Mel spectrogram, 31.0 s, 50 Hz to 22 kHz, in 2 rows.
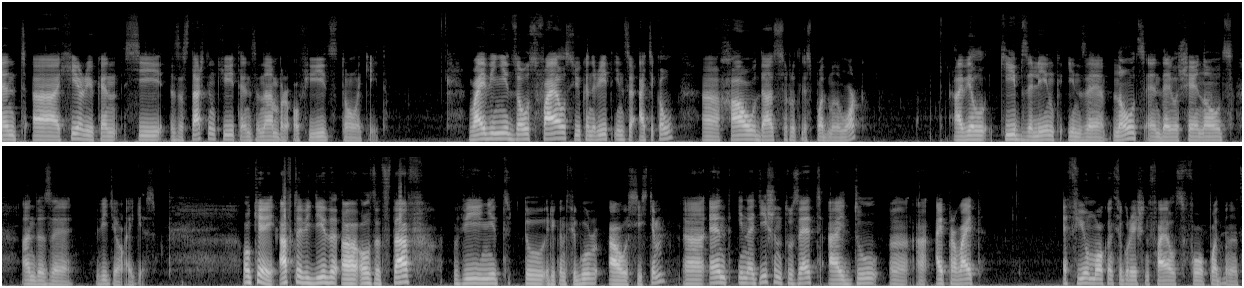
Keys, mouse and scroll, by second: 0.5 click, 1.7 click, 3.1 click, 3.2 click, 3.2 double click, 3.3 double click, 7.0-7.9 scroll, 17.6 double click, 22.1-22.7 scroll up 5, 23.6 click.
